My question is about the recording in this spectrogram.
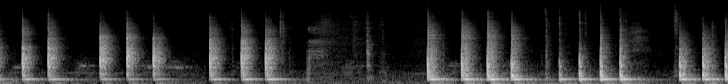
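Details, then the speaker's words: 1966 Fender Deluxe Reverb combo amp, chassis out: sharp knocks on the empty cabinet each leave a short buzzy ring; rattle not the reverb tank, speaker mounting first suspected, found to be a loose logo emblem. "The last thing that I need to address with this amplifier is that the cabinet has some sort of a rattle and it's not the reverb tank."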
